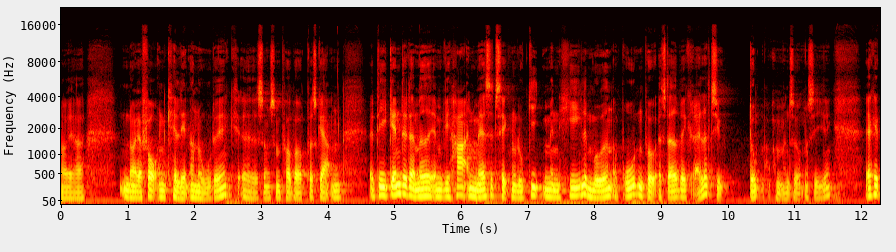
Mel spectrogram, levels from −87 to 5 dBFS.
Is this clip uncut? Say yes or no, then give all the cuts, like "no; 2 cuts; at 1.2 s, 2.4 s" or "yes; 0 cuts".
yes; 0 cuts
